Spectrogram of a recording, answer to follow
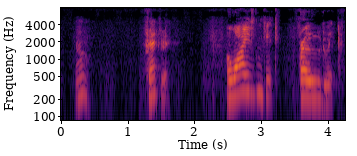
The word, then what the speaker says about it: Frederick: Frankenstein you're putting me on yeah it's pronounced Frankenstein do you also say Frode Rick No Frederick why isn't it Frode with Frankenstein it isn't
